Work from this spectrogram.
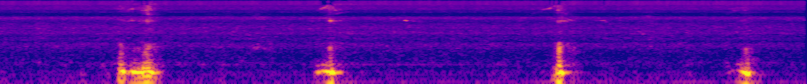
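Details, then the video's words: Domestic cat asleep indoors, snoring: short, rough, low snorts come every two seconds or so, four in all, with a steady low hum underneath. "코골며 잠자는 고양이 Sleeping Snoring Cat"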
